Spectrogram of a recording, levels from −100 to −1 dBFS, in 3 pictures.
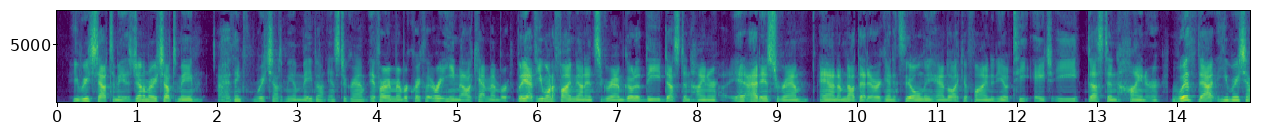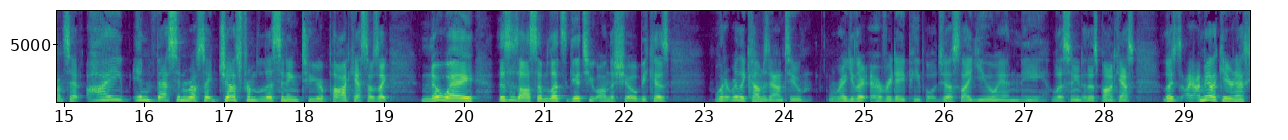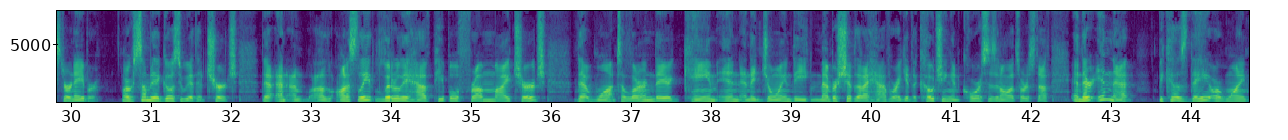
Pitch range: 135-195 Hz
